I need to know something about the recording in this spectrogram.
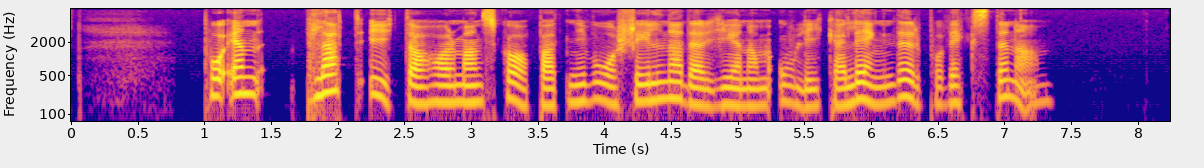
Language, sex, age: Swedish, female, 53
